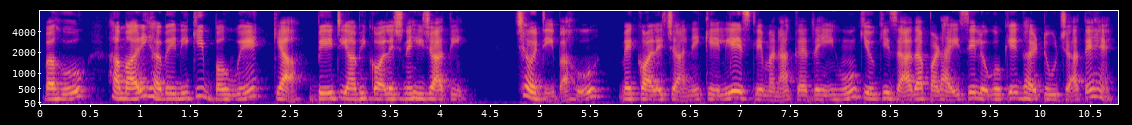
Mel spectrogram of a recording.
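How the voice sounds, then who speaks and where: A woman's voice: fairly low pitch, moderate pace, voice pushed down, lightly acted. A woman playing a stern, commanding older mother-in-law who speaks in curt, authoritative pronouncements in an audio story.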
